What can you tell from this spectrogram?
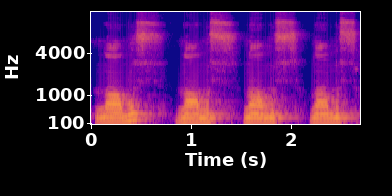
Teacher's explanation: Namus, namus, namus, namus, musda vurğu olduğunu rahatlıqla biz görə bilərik.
